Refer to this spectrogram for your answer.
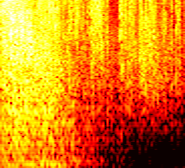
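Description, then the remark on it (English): A single loud explosion bursts out at once, a broad rumbling blast that rolls off over about a second into a fainter lingering rumble, with no voices. “That was an explosion.”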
